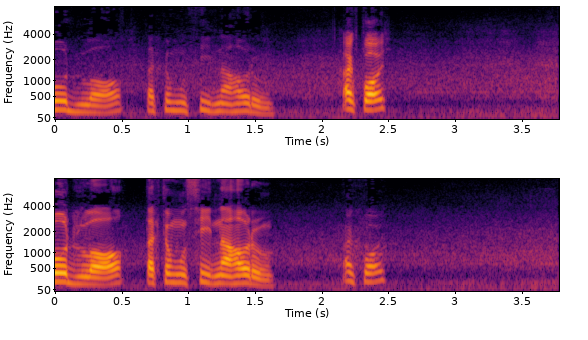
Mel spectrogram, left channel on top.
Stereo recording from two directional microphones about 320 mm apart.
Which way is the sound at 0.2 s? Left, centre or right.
Right.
